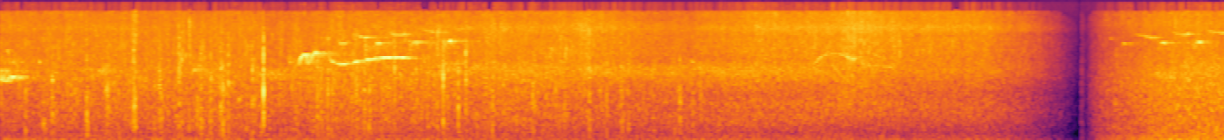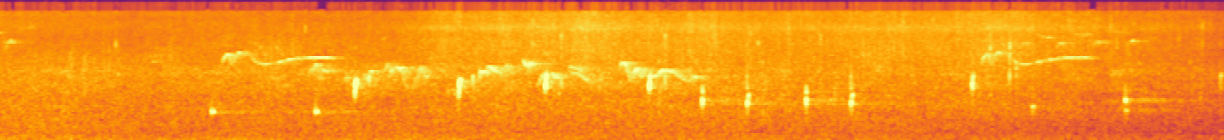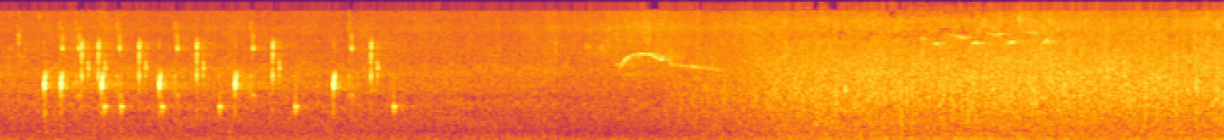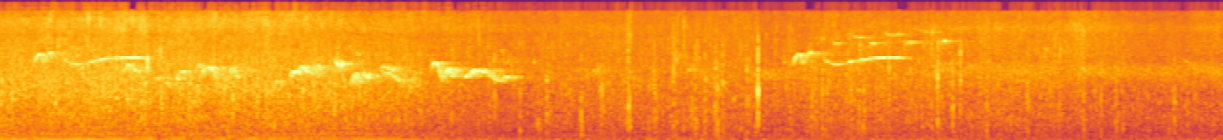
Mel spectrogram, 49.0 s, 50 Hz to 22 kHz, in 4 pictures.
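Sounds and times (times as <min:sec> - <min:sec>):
steady rain hiss: 0:00.0 - 0:48.9
birds singing: 0:13.8 - 0:24.0, 0:33.4 - 0:42.0
dripping water: 0:14.3 - 0:28.7, 0:32.0 - 0:44.3.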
